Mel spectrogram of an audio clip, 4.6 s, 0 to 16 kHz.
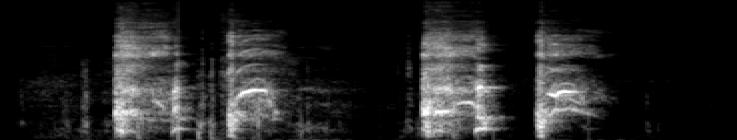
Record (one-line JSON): {"cough_length": "4.6 s", "cough_amplitude": 27744, "cough_signal_mean_std_ratio": 0.44, "survey_phase": "beta (2021-08-13 to 2022-03-07)", "age": "65+", "gender": "Female", "wearing_mask": "No", "symptom_cough_any": true, "symptom_runny_or_blocked_nose": true, "symptom_onset": "5 days", "smoker_status": "Ex-smoker", "respiratory_condition_asthma": false, "respiratory_condition_other": false, "recruitment_source": "REACT", "submission_delay": "7 days", "covid_test_result": "Negative", "covid_test_method": "RT-qPCR"}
